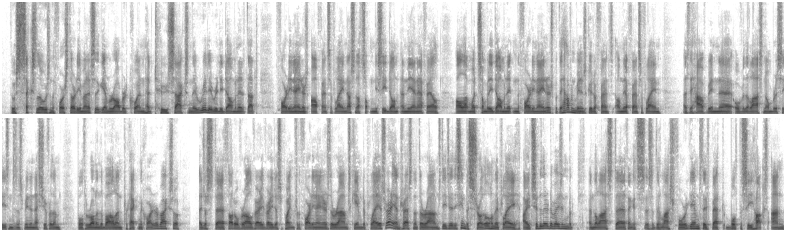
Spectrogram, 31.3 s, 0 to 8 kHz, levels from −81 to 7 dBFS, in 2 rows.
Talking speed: 250 wpm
